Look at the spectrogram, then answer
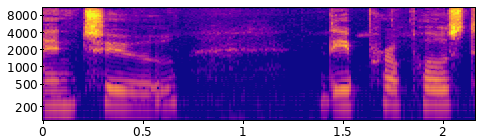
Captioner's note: speaking French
